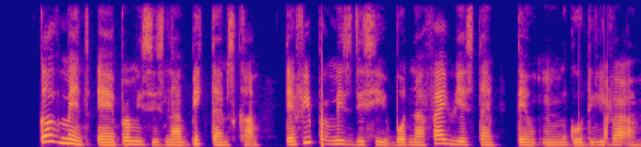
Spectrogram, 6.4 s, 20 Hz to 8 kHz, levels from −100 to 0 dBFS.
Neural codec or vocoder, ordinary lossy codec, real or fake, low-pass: none; none; real; none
